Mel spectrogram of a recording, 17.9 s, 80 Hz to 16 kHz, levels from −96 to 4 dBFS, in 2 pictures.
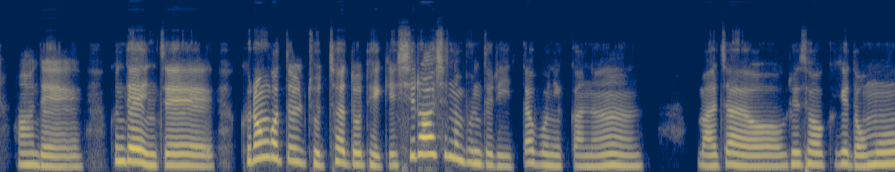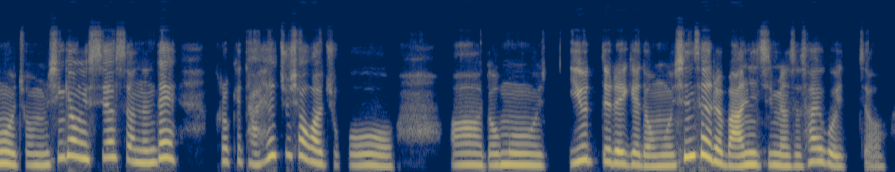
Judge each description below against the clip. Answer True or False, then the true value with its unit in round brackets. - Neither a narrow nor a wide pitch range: True (5.0 semitones)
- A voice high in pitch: True (200 Hz)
